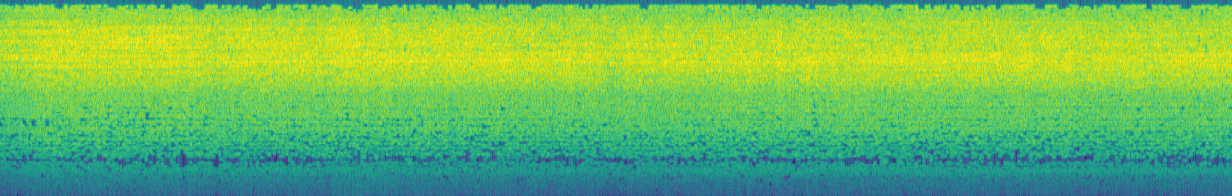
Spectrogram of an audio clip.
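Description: Steady high hiss of steam escaping from an aluminium pressure cooker's weighted valve while it cooks under pressure on a gas burner.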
